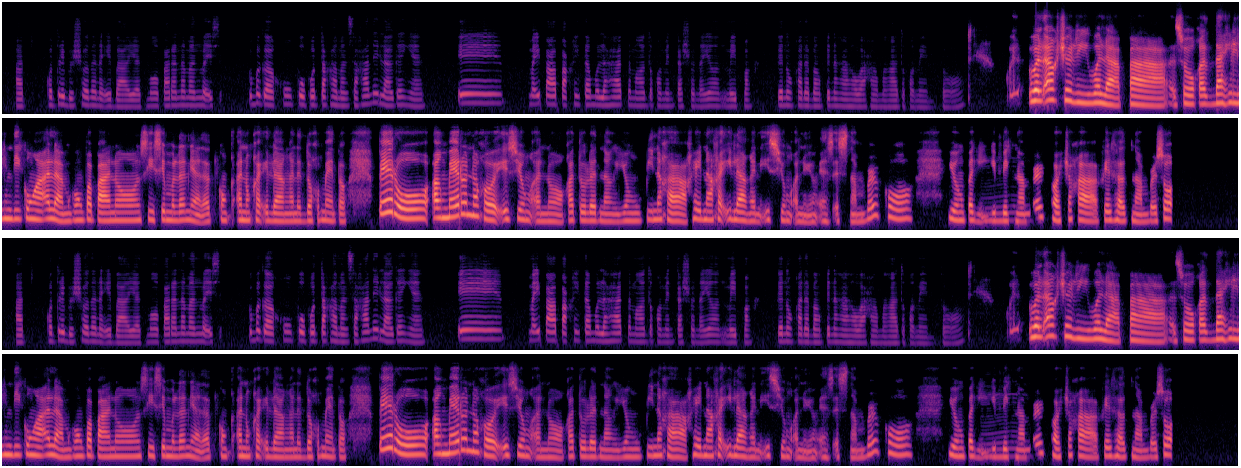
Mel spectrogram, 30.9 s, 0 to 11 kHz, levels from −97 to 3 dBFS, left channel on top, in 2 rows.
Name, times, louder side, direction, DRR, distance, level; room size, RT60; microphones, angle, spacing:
voice 1, 0.6-2.8 3.1-5.3 5.7-6.3 6.6-9.4 9.7-12.0 27.7-28.4, right 2 dB, 35° right, 3.9 m, -51 dB
voice 2, 12.2-30.1, left 4 dB, 40° left, 0.5 m, -29 dB
open air
head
